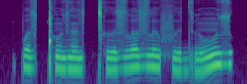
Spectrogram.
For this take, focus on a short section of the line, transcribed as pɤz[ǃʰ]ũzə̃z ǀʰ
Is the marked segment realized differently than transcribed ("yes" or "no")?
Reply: no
